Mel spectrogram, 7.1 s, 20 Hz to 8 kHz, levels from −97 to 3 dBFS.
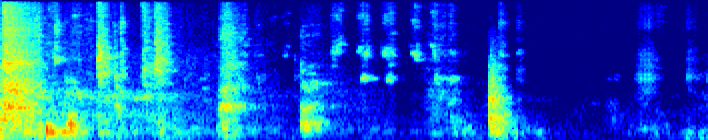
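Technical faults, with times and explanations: Throughout: noise suppressor applied to sounds. A suppressor tuned for speech stays active on non-speech audio. It treats steady parts and tails as noise, so level swings by around 20 dB. Onsets pass, held parts sink, and the sound pumps and thins. Nothing is heard above 8 kHz, which fits a G.722 call path.
0.80–0.96, 1.14–1.47, 1.69–2.18, 2.46–2.99, 3.24–3.56, 4.59–4.86 and 5.20–5.49 s: sound cut by the noise suppressor. In each stretch the suppressor mistakes the sound for noise. Level drops by about 12 dB, and by about 13 dB at 2.46–2.99 s. Sustained and fading parts sink.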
